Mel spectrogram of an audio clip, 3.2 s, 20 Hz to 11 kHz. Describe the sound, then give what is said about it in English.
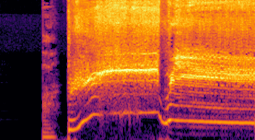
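An 18-volt Ryobi cordless drill driver whirs up after a short rattling burst, holding a steady, loud motor whine that briefly dips and surges back for about three seconds. “18-volt drill driver.”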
